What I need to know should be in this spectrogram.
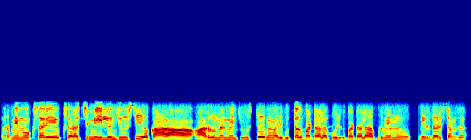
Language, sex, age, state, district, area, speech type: Telugu, male, 18-30, Telangana, Bhadradri Kothagudem, urban, conversation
